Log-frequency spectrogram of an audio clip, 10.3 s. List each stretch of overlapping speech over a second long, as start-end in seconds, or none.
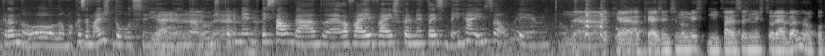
1.9-3.5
